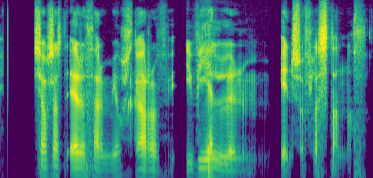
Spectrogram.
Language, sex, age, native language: Icelandic, male, 15, Icelandic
